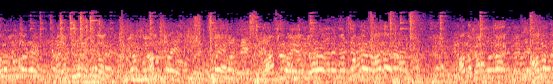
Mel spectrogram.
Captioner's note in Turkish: Bağırışlar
